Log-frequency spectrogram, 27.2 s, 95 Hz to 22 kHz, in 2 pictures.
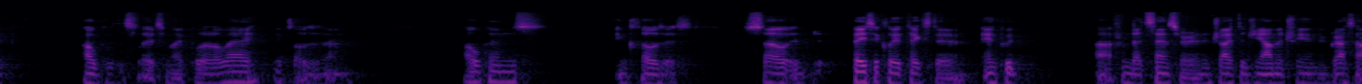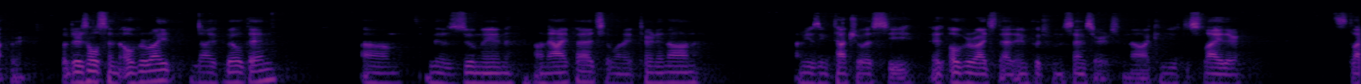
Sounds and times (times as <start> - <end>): Speech: 0.9 - 3.6, 4.7 - 5.5, 6.2 - 10.2, 11.0 - 16.4, 17.3 - 20.8, 21.6 - 26.1.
